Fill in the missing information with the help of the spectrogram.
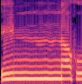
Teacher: नून शद्दद है यहाँ पे गुन्ना करेंगे।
